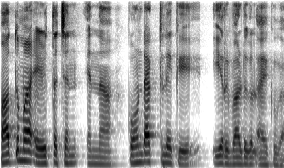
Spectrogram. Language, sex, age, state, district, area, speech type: Malayalam, male, 18-30, Kerala, Wayanad, rural, read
